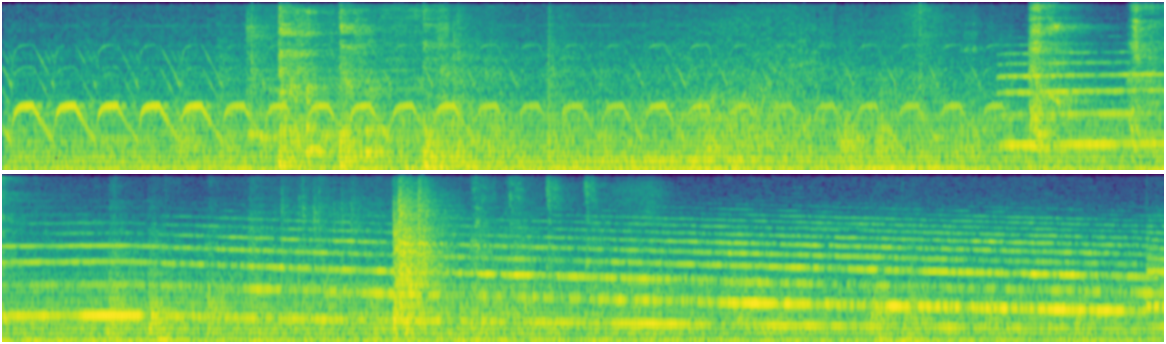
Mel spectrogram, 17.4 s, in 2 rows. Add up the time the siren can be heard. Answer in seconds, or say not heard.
17 s.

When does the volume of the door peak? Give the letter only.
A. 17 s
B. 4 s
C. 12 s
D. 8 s
C.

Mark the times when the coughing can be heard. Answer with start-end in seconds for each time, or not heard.
1.8-3.4, 7.7-8.8, 12.2-13.8.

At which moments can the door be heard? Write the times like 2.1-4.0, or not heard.
3.4-4.3, 10.6-12.0.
